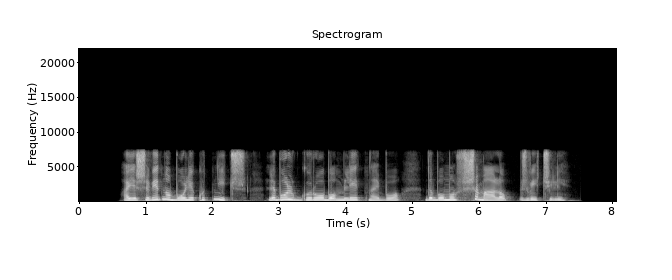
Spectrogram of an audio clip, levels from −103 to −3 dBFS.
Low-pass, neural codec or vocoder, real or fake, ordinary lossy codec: 7.2 kHz; none; real; none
